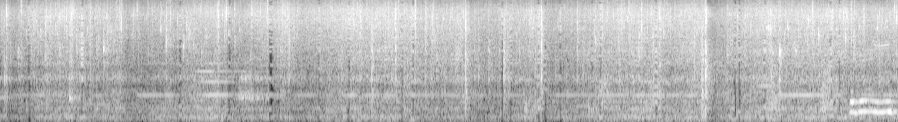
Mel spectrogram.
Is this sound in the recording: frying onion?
yes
